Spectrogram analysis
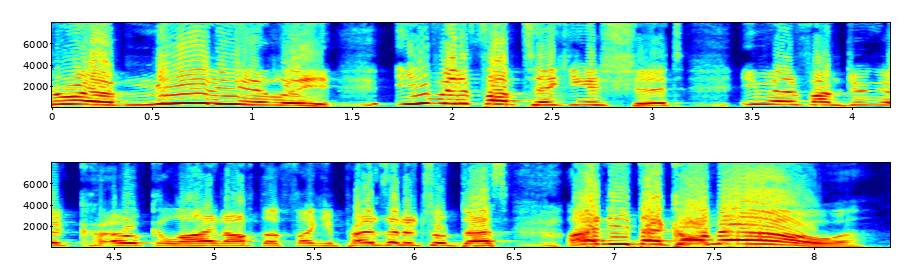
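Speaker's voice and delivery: mock angry screaming. Acting out a president yelling at an intern over a missed call: imitating screaming in anger. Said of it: "He's like screaming in an intern's face".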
